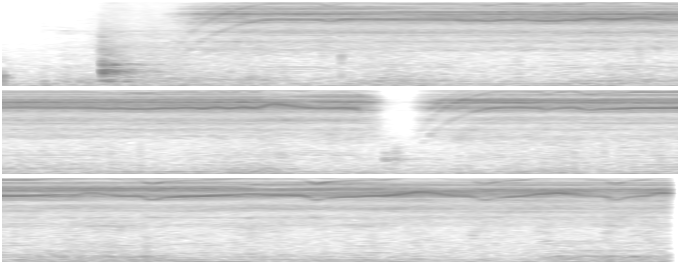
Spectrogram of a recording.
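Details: Steady high-pitched whine with wavering pitch and a brief midway stop: powered burr resecting foraminal bone under endoscopic visual control during full-endoscopic transforaminal spine surgery.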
